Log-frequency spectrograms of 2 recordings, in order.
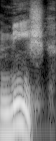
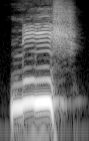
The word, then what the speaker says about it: niche: Just common pain points in your niche. Niche. Niche. Niche. Niche. Say which one you think it is. If it's niche, they ought to spell it nit.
